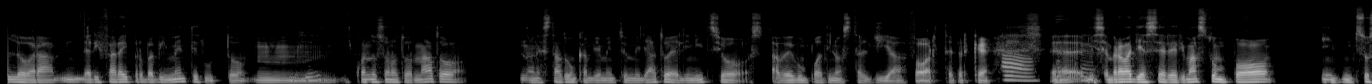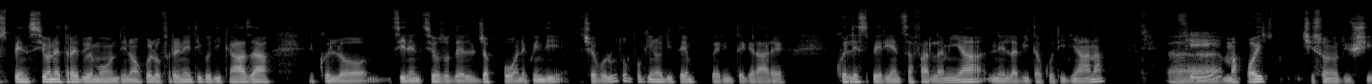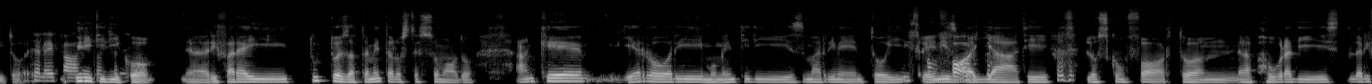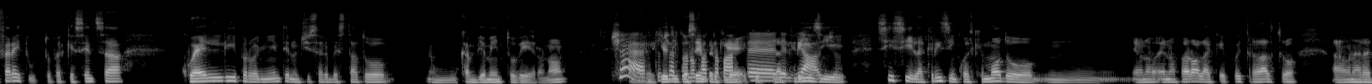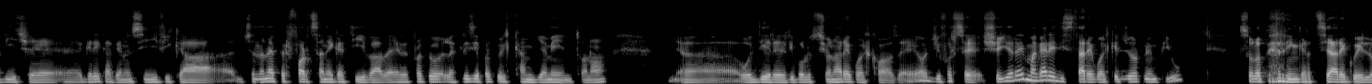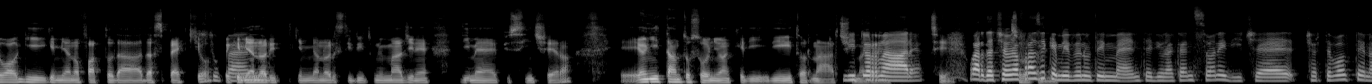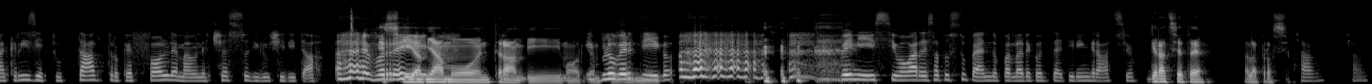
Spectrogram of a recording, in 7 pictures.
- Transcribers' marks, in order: "Allora" said as "llora"; other background noise; tapping; "okay" said as "oka"; drawn out: "Sì"; drawn out: "rifarei"; laughing while speaking: "sconforto"; laughing while speaking: "paura"; chuckle; stressed: "quelli"; "probabilmente" said as "probaliente"; drawn out: "significa"; "cioè" said as "ceh"; "propri" said as "propio"; "vuol" said as "vuo"; laughing while speaking: "ringraziare"; stressed: "tutt'altro"; laughing while speaking: "Uhm, vorrei"; laugh; "guarda" said as "guara"; chuckle
- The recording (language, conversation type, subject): Italian, podcast, Qual è un viaggio che ti ha cambiato la vita?
- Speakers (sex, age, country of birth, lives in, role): female, 30-34, Italy, Italy, host; male, 40-44, Italy, Italy, guest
